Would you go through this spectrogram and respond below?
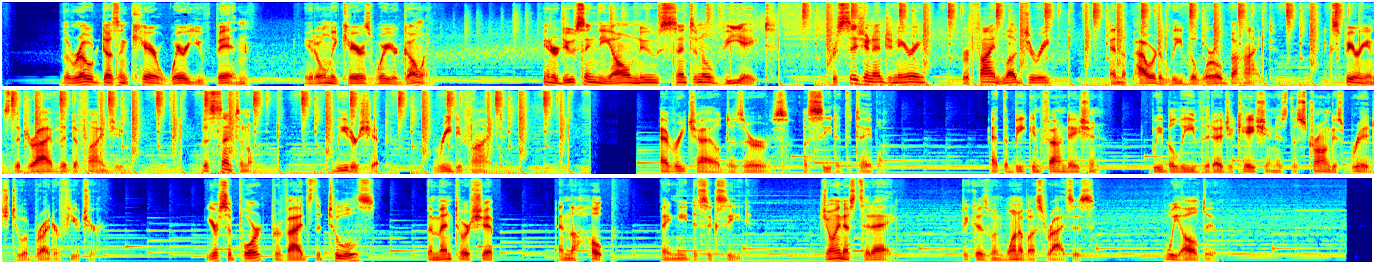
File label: Music Backed Reel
